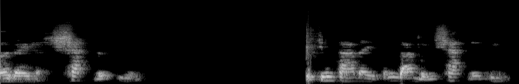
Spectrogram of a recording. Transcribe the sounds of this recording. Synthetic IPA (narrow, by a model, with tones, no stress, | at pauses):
əː˧˨˩ɗə˧jlaː˨˩saː˦˥t̚ɗɨ̰˨˧˩ək̚ʔi˧ə | t̪ʰi˨˩t͡ɕʊ˨˦ŋ͡mt̪aː˧ɗə˧jkʊ̰˧˥ŋ͡mɗa̰ː˧˥ɓḭ˧˨saː˦˥t̚ɗe˧˦nɗi˧n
